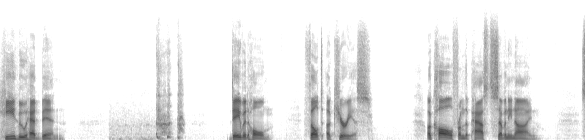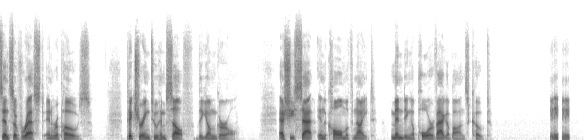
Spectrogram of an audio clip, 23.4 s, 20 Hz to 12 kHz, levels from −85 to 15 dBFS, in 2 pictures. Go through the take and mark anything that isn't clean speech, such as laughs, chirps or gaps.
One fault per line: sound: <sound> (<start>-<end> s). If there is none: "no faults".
sound: throat clearing (2.2-3.7 s)
sound: laugh (22.7-23.1 s)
